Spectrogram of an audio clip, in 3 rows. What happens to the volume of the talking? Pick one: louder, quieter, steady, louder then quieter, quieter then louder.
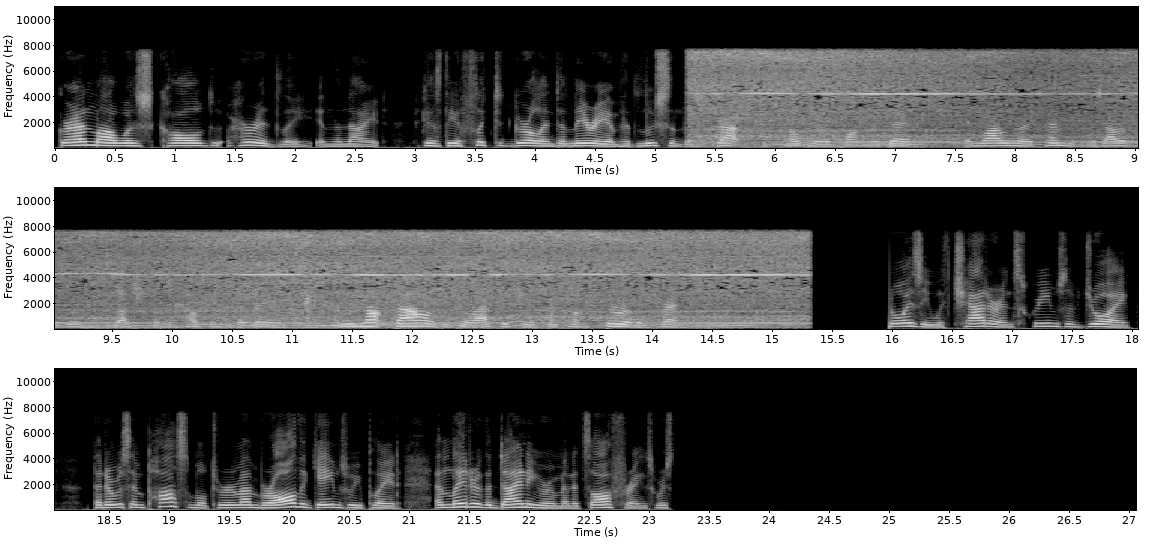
steady.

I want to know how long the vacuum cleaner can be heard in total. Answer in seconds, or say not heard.
10 s.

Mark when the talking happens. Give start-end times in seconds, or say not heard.
0.0-14.4, 15.9-23.2.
